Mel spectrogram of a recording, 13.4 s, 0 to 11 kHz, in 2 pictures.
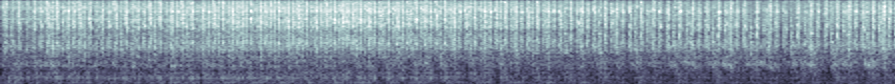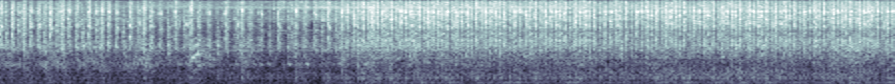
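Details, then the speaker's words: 1972 Chevy pickup V8, first start after sitting many years in a pasture, primed with gas: rough running with busy rapid ticking over hissy background; lifters suspected to be dry and tapping. "yeah she's pretty readily know there's a lot of noise there that I don't recognize well it's the tap it's dead it's the it's the lifters all right go ahead"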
